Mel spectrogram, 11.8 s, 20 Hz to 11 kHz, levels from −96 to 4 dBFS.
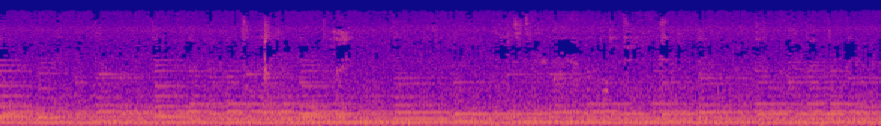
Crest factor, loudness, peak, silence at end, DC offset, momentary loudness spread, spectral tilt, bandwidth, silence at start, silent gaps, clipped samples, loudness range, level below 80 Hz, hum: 14 dB; -35 LUFS; -20 dBFS; 0 s; under 0.1%; 3 LU; -7 dB/octave; 8.4 kHz; 0 s; none; under 0.1%; 1 LU; -50 dBFS; none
